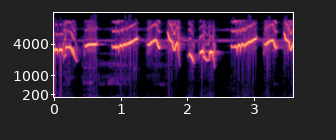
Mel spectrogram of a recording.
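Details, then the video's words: White-rumped shama used as a lure to train caged songbirds: clear, loud whistled notes, some rising and some looping, delivered in a lively stream of short phrases with tiny gaps between them. "Chòe than mồi # Chòe than mồi Hót đấu CHIM RỪNG || Luyện giọng chòe than hót"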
